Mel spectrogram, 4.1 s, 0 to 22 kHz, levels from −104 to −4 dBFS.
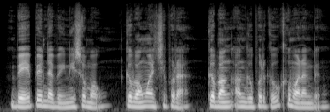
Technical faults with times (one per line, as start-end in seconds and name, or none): none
